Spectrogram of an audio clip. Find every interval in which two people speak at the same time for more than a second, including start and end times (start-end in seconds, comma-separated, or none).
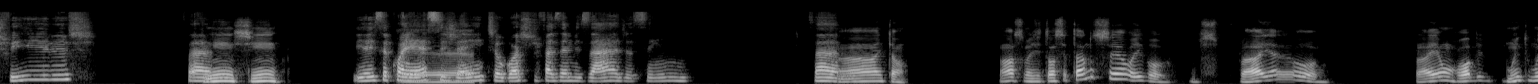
none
